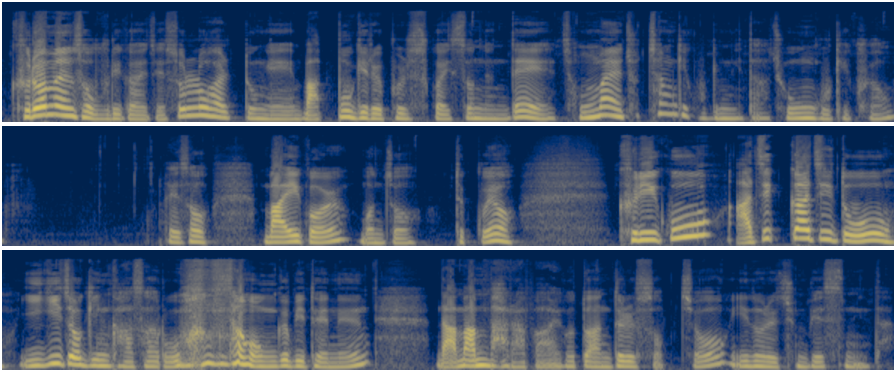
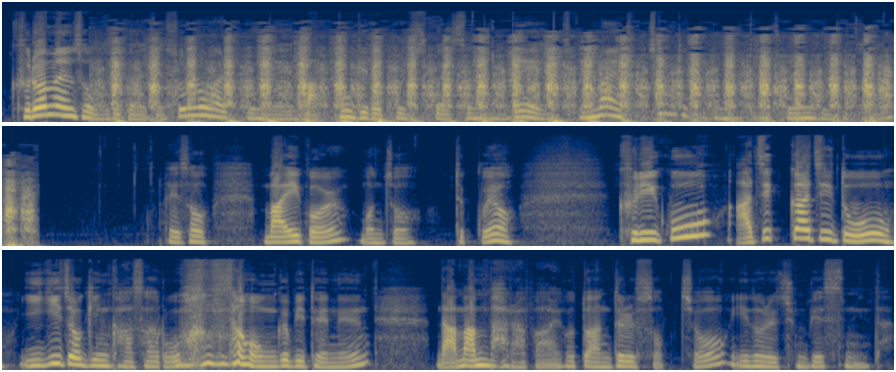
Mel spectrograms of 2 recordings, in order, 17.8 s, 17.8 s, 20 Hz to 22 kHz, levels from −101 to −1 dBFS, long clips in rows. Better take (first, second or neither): first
